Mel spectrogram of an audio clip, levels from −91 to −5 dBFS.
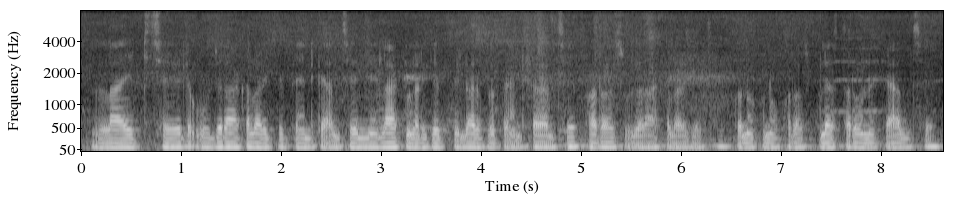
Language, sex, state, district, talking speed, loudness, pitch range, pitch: Maithili, male, Bihar, Saharsa, 165 wpm, -28 LUFS, 95-105 Hz, 95 Hz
